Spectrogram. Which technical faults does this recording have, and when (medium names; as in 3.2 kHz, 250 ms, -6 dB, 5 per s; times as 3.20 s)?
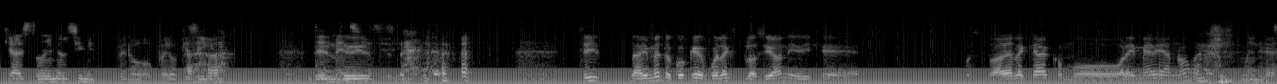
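buzz 60 Hz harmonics 12 -35 dBFS
crackle 97 per s -33 dBFS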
